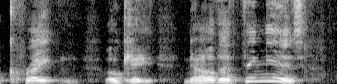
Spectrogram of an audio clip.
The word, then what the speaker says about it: Crichton: by this show but now Michael Krypton you're saying Michael Crichton okay now the thing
